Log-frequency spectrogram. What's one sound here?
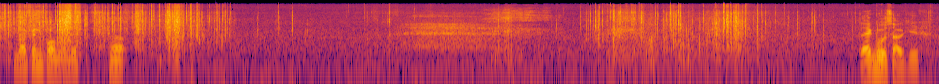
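A crisp plastic bag crinkles and rustles.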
